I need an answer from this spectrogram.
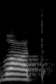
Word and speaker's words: वात: तो हमने लिखा बात और हम इसका उच्चारण करेंगे वात तो दोनों में अंतर हो जाता है देखो बात और वात में अंतर हो जाता है वात का मतलब होता है हवा ठीक है हवा और बात का मतलब आपस में बात करना दोनों में अंतर आ रहा है अर्थ में अंतर आ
